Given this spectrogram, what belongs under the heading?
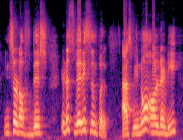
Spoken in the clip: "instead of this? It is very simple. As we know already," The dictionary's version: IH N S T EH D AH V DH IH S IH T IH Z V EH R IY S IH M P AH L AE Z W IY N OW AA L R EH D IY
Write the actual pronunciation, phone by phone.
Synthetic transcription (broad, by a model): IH N S T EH D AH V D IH SH IH T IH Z V EH R IY S IH M P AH L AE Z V IY N OW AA L R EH D IY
